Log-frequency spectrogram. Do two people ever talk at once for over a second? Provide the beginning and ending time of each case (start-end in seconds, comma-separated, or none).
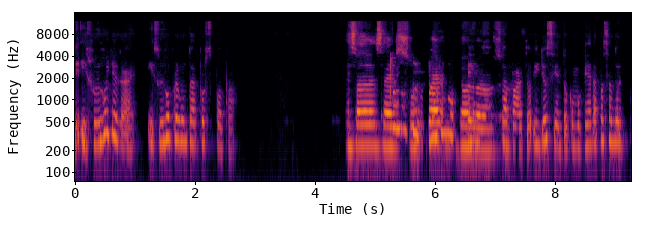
5.3-7.2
